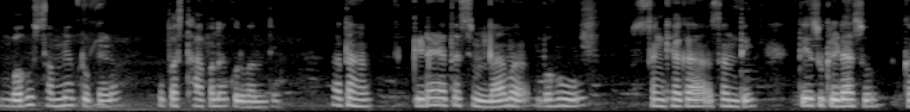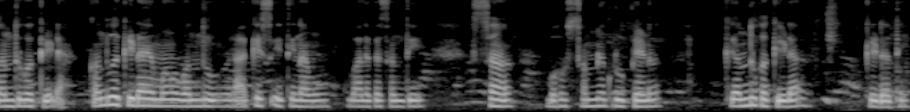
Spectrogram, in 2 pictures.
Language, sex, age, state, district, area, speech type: Sanskrit, male, 18-30, Odisha, Mayurbhanj, rural, spontaneous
